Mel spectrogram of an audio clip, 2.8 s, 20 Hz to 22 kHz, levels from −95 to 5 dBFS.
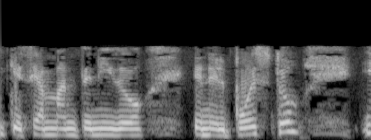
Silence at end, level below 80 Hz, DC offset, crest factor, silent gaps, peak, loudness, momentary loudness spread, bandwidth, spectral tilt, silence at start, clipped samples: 0 s; -70 dBFS; under 0.1%; 12 dB; none; -6 dBFS; -18 LUFS; 5 LU; 5.8 kHz; -3 dB/octave; 0 s; under 0.1%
